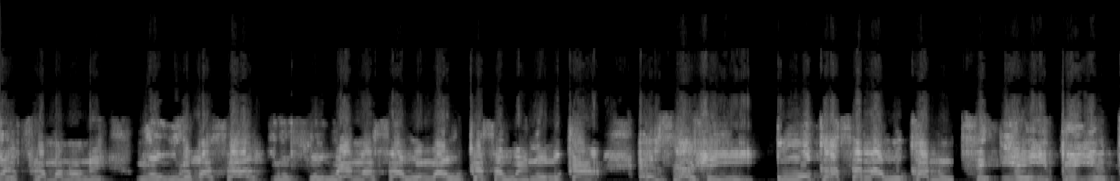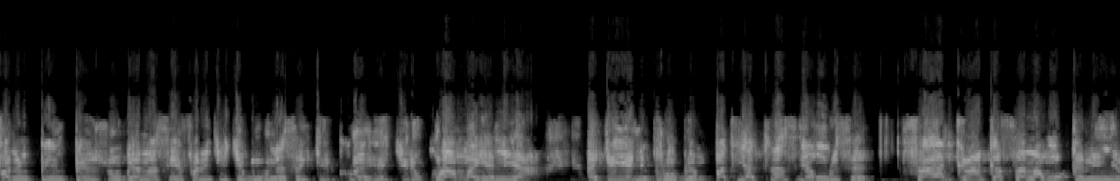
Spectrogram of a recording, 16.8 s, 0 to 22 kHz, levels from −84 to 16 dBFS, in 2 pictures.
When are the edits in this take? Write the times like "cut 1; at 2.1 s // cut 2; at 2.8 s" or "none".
cut 1; at 5.7 s // cut 2; at 7.2 s // cut 3; at 15.1 s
